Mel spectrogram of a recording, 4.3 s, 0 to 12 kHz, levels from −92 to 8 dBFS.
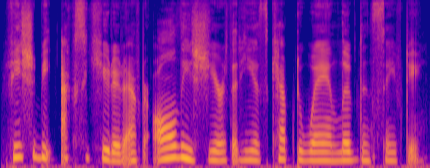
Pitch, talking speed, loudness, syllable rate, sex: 185 Hz, 250 wpm, -20 LUFS, 6.8 syllables/s, female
